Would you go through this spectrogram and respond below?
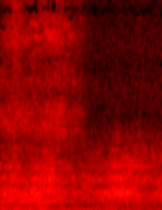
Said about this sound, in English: Morning, helicopter.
